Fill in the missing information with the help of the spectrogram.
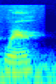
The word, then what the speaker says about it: Weir: Andy Weir. I don't know how to pronounce the last name. How do you pronounce it? – Yeah, you got it. Weir.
